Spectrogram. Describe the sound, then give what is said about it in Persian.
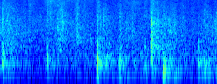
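Footsteps going down stairs: a series of soft, fairly regular thuds at moderate volume with no voices. “منصور و سودابه از پله ها پایین میرن.”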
